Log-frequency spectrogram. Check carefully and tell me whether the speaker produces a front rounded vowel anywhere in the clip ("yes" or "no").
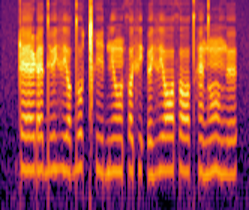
yes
